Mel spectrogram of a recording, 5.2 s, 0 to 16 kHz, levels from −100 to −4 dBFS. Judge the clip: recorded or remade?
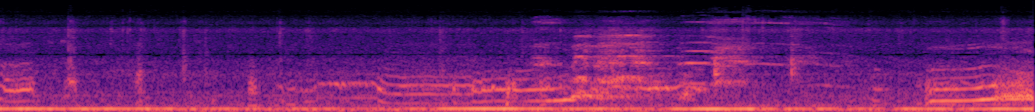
recorded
